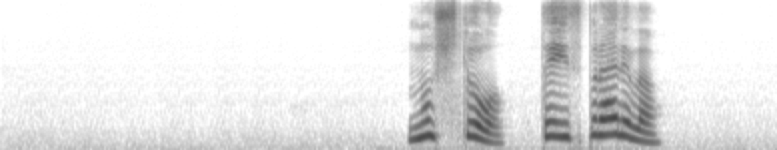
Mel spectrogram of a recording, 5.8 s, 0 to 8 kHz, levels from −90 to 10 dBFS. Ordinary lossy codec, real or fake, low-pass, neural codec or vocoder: none; fake; none; codec, 16 kHz, 1 kbps, FunCodec, trained on LibriTTS, 50 frames a second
